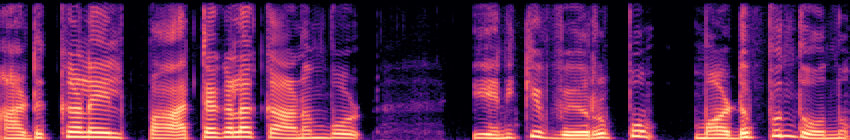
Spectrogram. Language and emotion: Malayalam, disgusted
